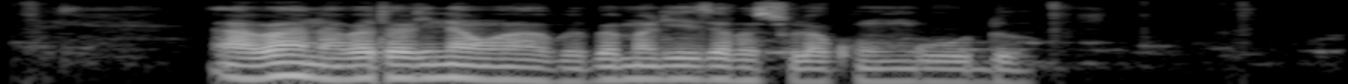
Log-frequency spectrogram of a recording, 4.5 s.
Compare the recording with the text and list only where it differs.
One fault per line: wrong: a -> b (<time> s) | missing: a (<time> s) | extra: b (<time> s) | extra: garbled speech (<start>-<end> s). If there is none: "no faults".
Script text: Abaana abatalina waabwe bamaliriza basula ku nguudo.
no faults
